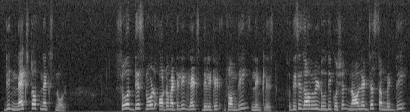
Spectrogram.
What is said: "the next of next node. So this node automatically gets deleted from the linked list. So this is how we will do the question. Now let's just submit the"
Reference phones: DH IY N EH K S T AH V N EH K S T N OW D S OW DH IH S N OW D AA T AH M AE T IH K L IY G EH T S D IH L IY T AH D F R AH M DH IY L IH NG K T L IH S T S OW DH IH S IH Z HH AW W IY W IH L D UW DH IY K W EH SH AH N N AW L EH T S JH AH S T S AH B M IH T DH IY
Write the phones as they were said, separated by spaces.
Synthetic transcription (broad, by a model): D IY N EH K S T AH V N EH K S T N OW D S OW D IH S N OW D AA T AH M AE T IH K L IY G EH T S D IH L IY T AH D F R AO M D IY L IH NG K L IH S T S OW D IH S IH Z HH AW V IY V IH L D UW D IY K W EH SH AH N N AW L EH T JH AH S T S AH B M IH T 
